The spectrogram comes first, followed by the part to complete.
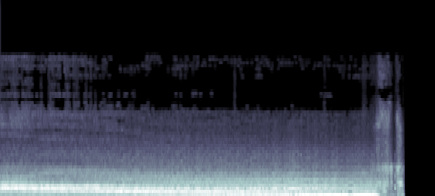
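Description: A loud, noisy drone closing a death metal album track, its tone sliding slowly and steadily down in pitch, then cutting off abruptly at the very end.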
